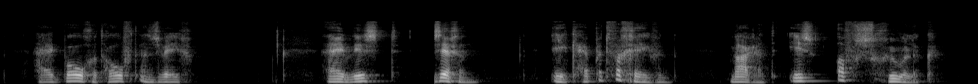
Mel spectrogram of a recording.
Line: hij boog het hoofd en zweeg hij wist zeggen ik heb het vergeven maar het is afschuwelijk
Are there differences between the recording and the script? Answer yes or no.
no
